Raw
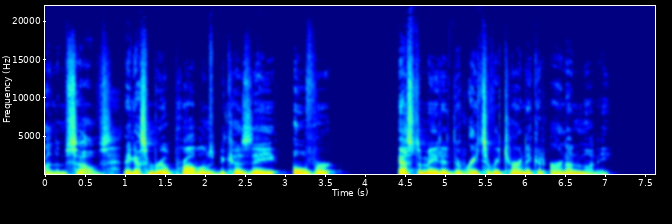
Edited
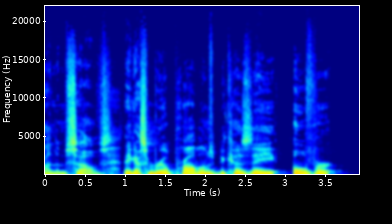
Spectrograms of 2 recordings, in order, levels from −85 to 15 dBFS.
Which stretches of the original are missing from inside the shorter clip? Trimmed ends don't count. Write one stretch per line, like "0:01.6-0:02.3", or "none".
none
